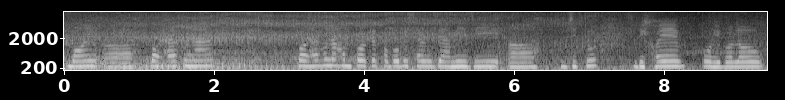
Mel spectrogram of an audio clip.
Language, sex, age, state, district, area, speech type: Assamese, female, 18-30, Assam, Kamrup Metropolitan, urban, spontaneous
